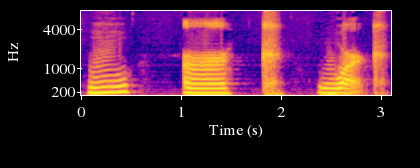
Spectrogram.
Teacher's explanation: this vowel doesn't really have a sound by itself it just blends with the r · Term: r vowel consonant combination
